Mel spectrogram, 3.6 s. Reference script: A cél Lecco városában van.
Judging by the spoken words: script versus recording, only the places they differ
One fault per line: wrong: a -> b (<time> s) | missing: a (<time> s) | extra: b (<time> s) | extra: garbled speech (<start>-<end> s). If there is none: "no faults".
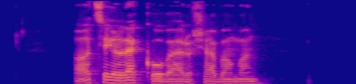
no faults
